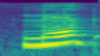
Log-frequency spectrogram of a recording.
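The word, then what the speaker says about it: know: shapes S एच ए पी ई S shapes not only what we ये है नो अब यहां पर देखिए इसे कनो नहीं पढ़ेंगे यहां पर के लेटर साइलेंट है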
